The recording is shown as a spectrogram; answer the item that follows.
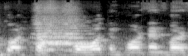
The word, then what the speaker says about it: gotta: अब next word हमारे पास में लिखा हुआ है गोटा।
